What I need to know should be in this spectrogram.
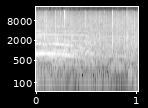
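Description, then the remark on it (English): A crowd claps in praise of God in a dense, continuous wash of applause, with a few high, sliding whoops and cheers rising above it early on before the clapping carries on alone. “If you believe that, give God a clap of praise.”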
